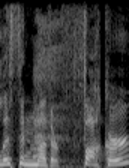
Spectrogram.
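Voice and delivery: mock evil, intimidating voice. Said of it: "super evil and intimidating all of a sudden".

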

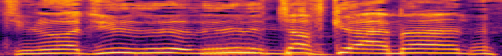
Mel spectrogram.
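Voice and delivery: put-on very high, very loud Brazilian accent. Imitating a Brazilian man praising a listener, Brazilian accent. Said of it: "I love that Brazilian accent".

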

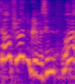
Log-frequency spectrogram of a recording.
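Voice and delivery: high-pitched incredulous squeak. Reacting to a story about his first cycling magazine, high-pitched incredulous squeak. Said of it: "squeaked [name] in a high pitched voice of incredulity".

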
